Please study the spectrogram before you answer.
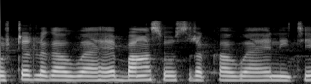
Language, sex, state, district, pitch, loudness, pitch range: Hindi, female, Haryana, Charkhi Dadri, 195 Hz, -17 LUFS, 190-200 Hz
